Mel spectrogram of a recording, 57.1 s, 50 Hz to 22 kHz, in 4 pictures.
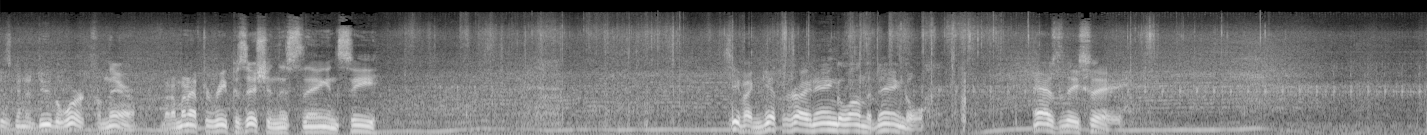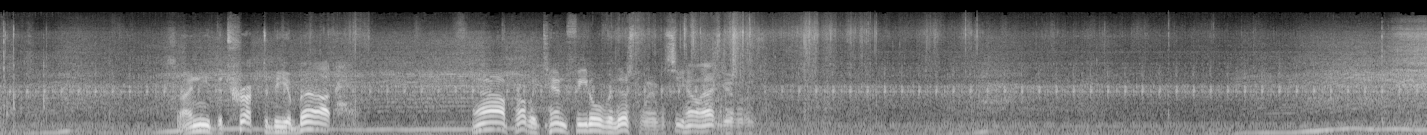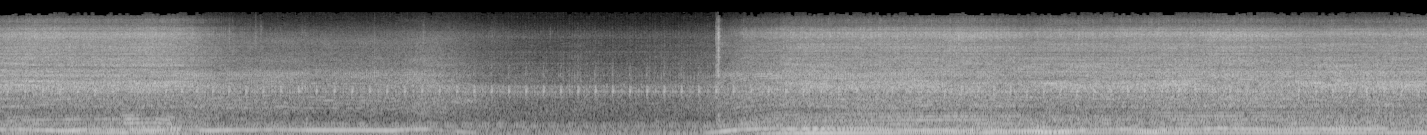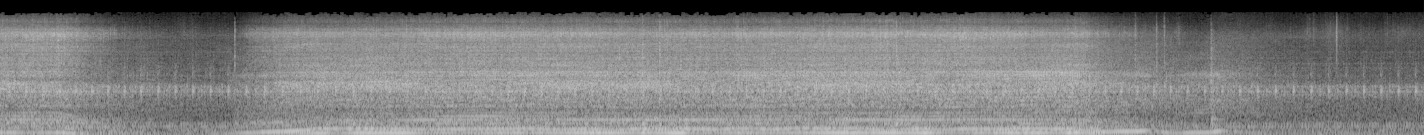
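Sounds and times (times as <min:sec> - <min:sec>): electric winch motor whining: 0:00.0 - 0:33.7, 0:35.6 - 0:55.5.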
